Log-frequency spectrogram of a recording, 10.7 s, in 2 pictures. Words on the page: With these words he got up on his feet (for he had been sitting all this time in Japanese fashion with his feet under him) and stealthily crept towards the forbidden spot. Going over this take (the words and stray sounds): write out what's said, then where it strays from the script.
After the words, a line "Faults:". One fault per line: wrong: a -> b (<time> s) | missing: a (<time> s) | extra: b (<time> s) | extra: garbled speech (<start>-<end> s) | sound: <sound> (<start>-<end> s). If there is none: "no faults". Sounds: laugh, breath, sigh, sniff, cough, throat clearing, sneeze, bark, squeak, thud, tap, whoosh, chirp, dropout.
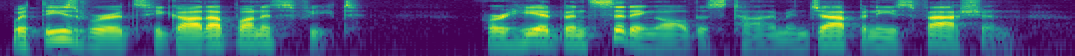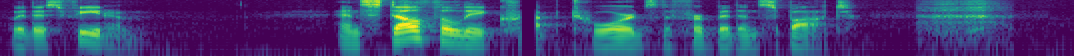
With these words he got up on his feet (for he had been sitting all this time in Japanese fashion with his feet him) and stealthily crept towards the forbidden spot.
Faults:
missing: under (5.9 s)
sound: dropout (8.0-8.1 s)
sound: breath (9.9-10.5 s)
